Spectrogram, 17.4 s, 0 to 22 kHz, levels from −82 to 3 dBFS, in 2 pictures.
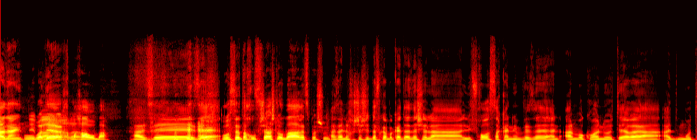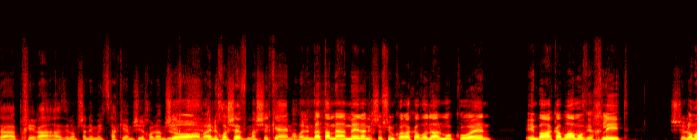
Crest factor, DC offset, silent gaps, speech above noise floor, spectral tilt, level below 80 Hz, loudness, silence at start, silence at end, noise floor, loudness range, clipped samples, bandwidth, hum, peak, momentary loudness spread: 18 dB; under 0.1%; none; 46 dB; -5.5 dB/octave; -60 dBFS; -21 LUFS; 0 s; 0 s; -66 dBFS; 6 LU; under 0.1%; 15.5 kHz; none; -2 dBFS; 12 LU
